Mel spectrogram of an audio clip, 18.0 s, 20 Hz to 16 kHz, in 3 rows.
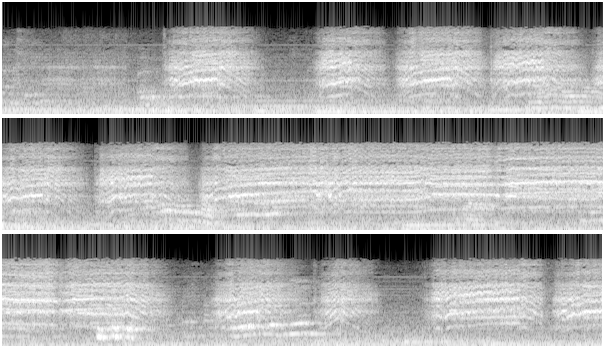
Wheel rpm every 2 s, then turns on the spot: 20, 40, 60, 60, 130, 160, 120, 30, 80.
none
